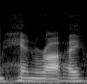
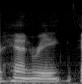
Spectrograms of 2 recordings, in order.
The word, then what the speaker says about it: Henri: Some people pronounce his name Henri, Robert Henri or Henry.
